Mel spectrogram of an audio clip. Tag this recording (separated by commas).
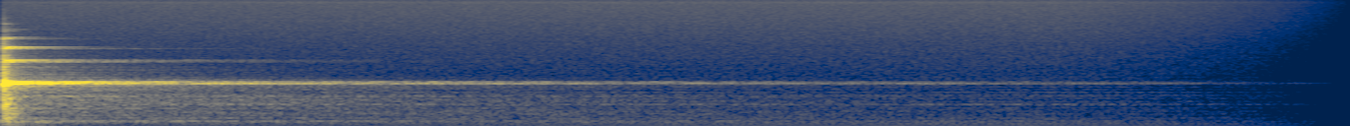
Keyboard (musical), Musical instrument, Music, Piano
